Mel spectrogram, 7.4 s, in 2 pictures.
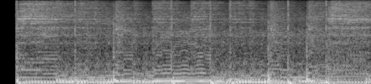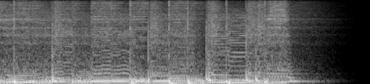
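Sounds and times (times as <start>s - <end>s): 
guitar pattern: 0.2s - 7.0s.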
